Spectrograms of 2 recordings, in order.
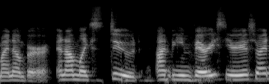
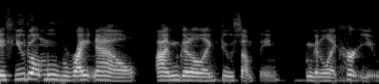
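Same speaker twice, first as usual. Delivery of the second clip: put-on man's voice, defensive and threatening. Retelling a man's words after being told to back off: imitating a defensive man threatening. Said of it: "the dude starts getting really defensive".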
